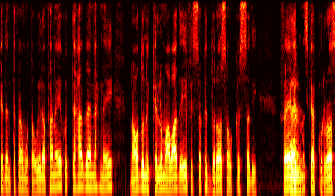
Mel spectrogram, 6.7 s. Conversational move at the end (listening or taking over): listening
